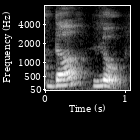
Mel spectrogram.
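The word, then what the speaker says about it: de l'eau: Together it will be pronounced as the low.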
